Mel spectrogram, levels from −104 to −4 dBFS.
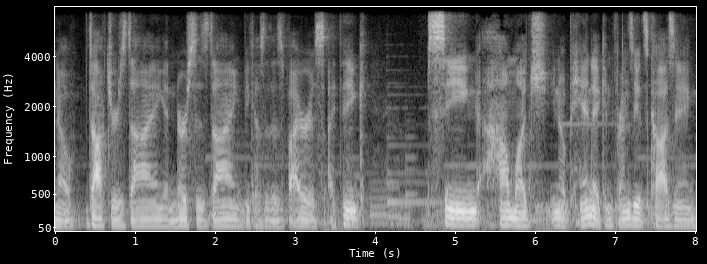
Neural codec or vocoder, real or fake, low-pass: none; real; 7.2 kHz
